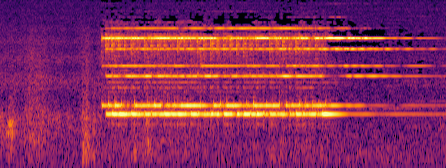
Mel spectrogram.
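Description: A mobile phone rings with a bright chiming tone.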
